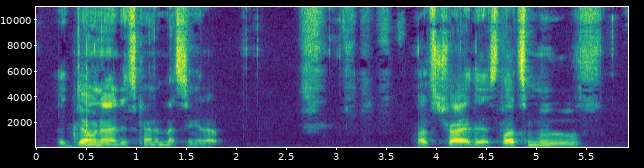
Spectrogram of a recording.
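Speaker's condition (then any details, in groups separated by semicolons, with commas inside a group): No condition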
